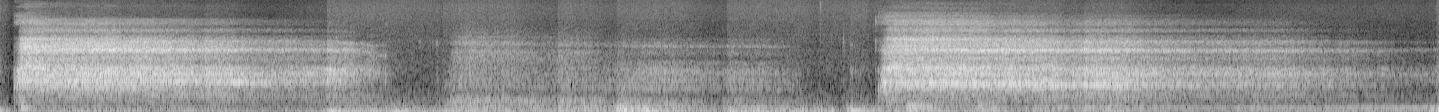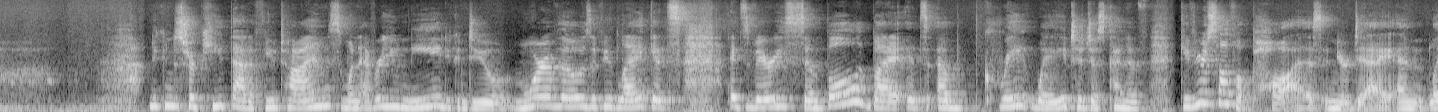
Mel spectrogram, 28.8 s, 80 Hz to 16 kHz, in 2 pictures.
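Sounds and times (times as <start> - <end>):
deep breaths in through the nose and out through the mouth: 0.0 - 15.9, 21.2 - 21.7
speech: 16.0 - 28.7.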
